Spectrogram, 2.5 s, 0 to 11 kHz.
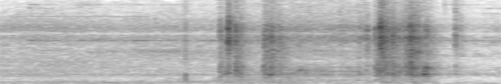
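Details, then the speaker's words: Epson L3150/L3110 printer, after an ink pad counter reset clears the blinking "ink pad at end of service life" error, running a test page: whirring and clicking as carriage and rollers move; printing normally again. "Oke, alhamdulillah sekarang printer sudah bisa ngeprint kembali."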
